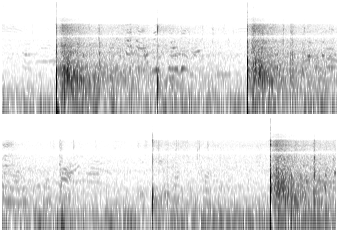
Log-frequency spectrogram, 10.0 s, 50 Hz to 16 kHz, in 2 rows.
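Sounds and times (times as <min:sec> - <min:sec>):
firework crackling: 0:00.0 - 0:10.0
firework bang: 0:00.8 - 0:05.2, 0:09.0 - 0:10.0
small firework pop: 0:07.2 - 0:08.1.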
